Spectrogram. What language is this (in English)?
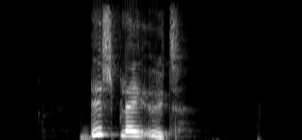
Western Frisian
